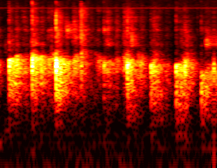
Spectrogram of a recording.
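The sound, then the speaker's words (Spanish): A church audience clapping their hands in praise to the Lord, a steady, evenly spaced rhythm of group claps kept fairly soft throughout. “Vamos a dar palmas al Señor.”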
